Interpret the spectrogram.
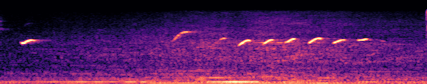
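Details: Greater green leafbird of the genuine Banyuwangi type: a short whistled note, then a run of about seven quick, rising-falling slurred whistles at a steady pitch, over a low background hum.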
